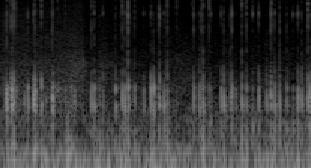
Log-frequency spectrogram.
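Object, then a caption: Glossy ceramic bowl, turned upside down. A medium, hollow, empty blue glossy bowl, likely ceramic, is turned upside down and tapped with long pointed acrylic nails from both hands. The result is a fast, continuous patter of short, dull taps with a low hollow thump and bright clicky nail ticks, each dying away almost instantly.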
